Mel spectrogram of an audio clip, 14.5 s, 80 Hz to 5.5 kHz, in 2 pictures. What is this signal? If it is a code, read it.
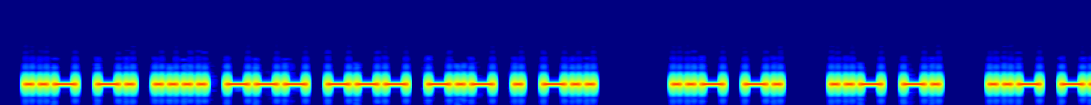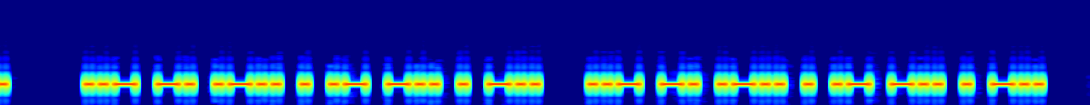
Morse code, heard as a keyed tone, about 25 wpm, 600 Hz. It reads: UNHOOKED UN UN UN UNLEADED UNLEADED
